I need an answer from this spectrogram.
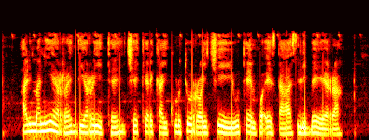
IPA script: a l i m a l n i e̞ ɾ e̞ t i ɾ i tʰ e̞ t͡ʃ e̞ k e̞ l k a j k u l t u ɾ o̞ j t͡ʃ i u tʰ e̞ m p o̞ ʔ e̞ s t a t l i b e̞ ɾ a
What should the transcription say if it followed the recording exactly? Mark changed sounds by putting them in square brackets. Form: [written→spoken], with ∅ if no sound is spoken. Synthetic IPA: a l i m a [l→∅] n i e̞ ɾ e̞ [t→d] i ɾ i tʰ e̞ t͡ʃ e̞ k e̞ l k a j k u l t u ɾ o̞ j t͡ʃ i u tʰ e̞ m p o̞ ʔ e̞ s t a [t→s] l i b e̞ ɾ a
